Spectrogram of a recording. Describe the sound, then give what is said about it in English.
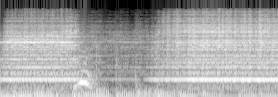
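A cast iron pan resting on chunks of dry ice sings as the metal cools, holding a steady, pure ringing tone with overtones over a fast, rhythmic, low rattling chatter that continues throughout. “That's the sound of the metal cooling down.”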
